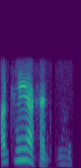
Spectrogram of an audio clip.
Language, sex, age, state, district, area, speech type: Assamese, male, 45-60, Assam, Majuli, rural, conversation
